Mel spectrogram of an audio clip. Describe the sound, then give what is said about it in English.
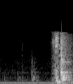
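A skeleton key rattles in an old door lock, unlocking the door: a couple of faint ticks, then a loud metallic clunk as the bolt turns. No voices. “Is the door locked? Yes, but I think the skeleton key will do the trick.”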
